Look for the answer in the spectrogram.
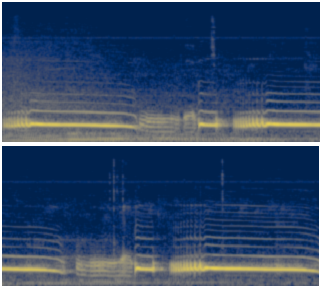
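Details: Chatty Barbary dove used as a lure to make young doves respond: three long, steady coos, each opening with a bubbly stutter and linked by softer rolling trills, repeated every three to four seconds.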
